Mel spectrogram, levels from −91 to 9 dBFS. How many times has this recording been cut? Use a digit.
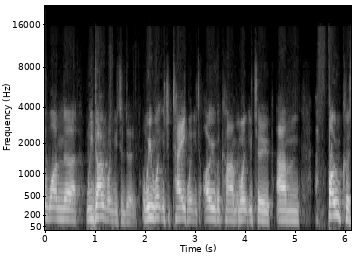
4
